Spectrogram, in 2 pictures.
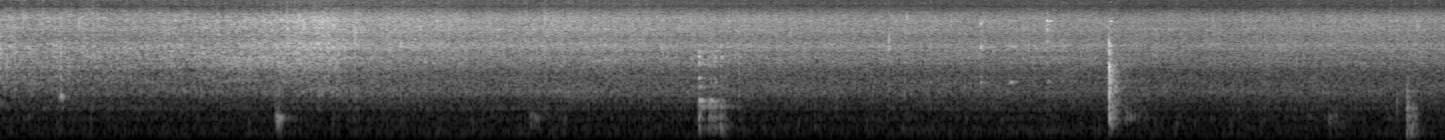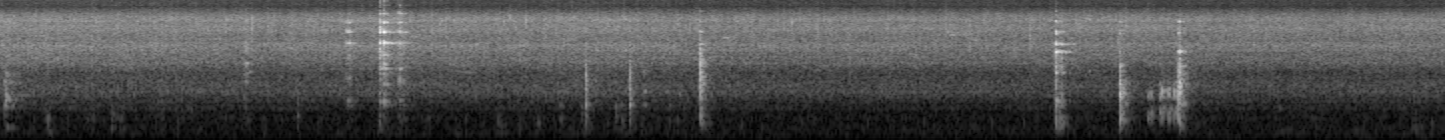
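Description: Small squid sizzling in hot oil with garlic, shallots and spring onion just after being tipped into the pan. The sizzle is strongest a few seconds in and slowly fades as the squid are stirred with a spatula, which gives scattered sharp clicks against the pan, several close together near the end.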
